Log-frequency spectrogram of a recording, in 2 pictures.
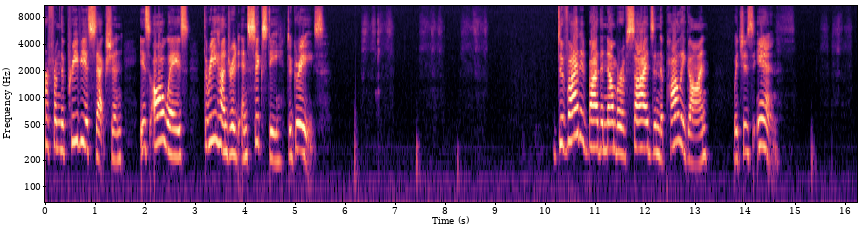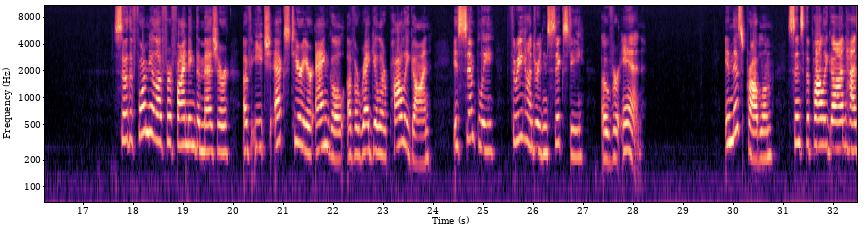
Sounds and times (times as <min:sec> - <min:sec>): Speech: 0:00.0 - 0:05.7, 0:10.2 - 0:14.8, 0:17.6 - 0:28.3, 0:29.8 - 0:32.4
Writing: 0:06.2 - 0:09.0, 0:14.6 - 0:16.2.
